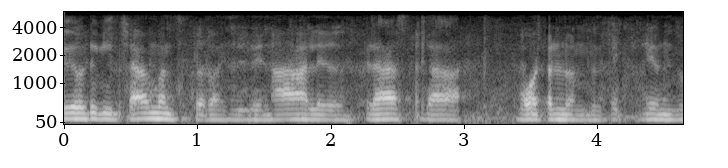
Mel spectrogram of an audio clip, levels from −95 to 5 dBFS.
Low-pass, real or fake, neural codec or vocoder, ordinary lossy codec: 5.4 kHz; fake; codec, 24 kHz, 1.5 kbps, HILCodec; none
